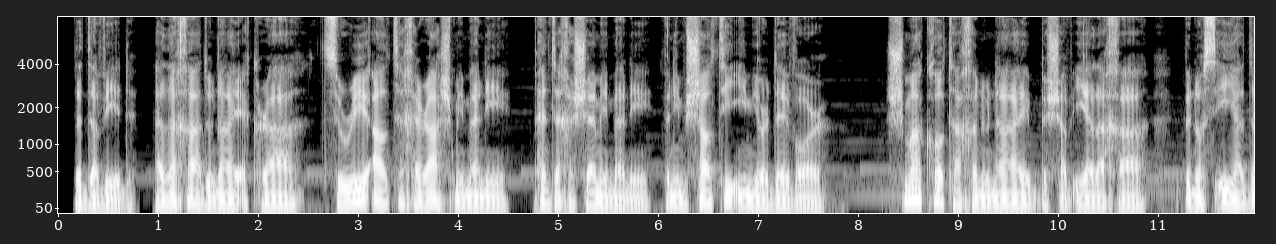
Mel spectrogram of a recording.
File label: poetry and prayer psalm hebrew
